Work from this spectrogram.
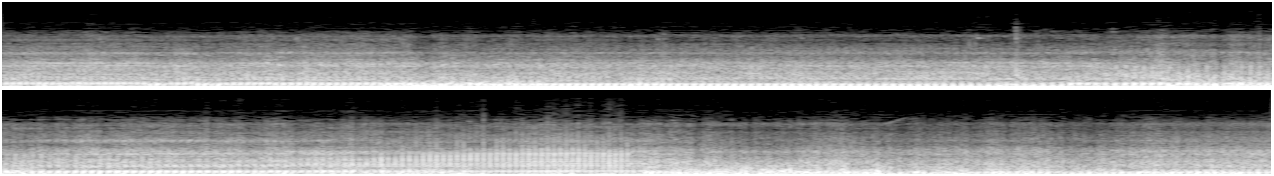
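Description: A motorcycle engine runs at a steady idle after its cam chain tensioner was reset, a loud, close, continuous rumble with a slight shift in tone partway through and no talking.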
